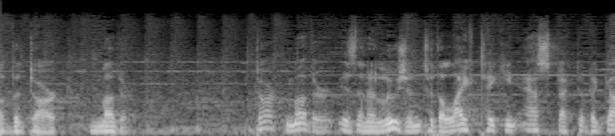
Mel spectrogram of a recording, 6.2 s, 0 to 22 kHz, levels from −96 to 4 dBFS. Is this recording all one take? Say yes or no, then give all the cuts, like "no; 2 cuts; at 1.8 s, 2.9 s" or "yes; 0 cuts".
yes; 0 cuts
